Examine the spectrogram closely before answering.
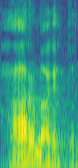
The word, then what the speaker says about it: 하르마겟돈: 이 아마겟돈은 히브리어로 읽으면은 하르마겟돈입니다. 하르마겟돈.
